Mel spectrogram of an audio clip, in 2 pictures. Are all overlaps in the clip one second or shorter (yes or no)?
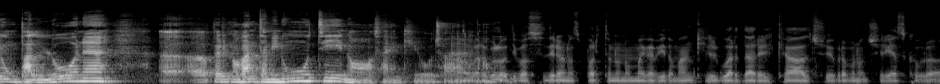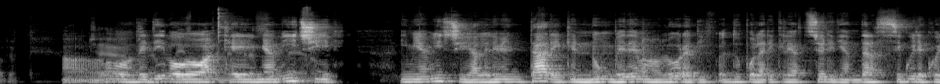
no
